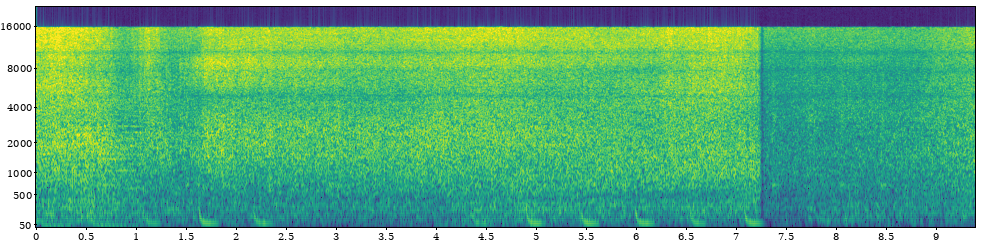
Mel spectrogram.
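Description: Waves break and wash up on a beach with a steady rushing roar.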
